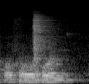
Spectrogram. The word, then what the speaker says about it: Popovo Polje: traduce, o así se dice en su idioma, Popovo Polje, y se escribe Popovo Polje.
